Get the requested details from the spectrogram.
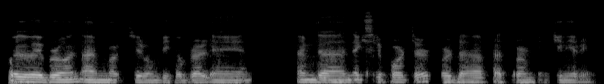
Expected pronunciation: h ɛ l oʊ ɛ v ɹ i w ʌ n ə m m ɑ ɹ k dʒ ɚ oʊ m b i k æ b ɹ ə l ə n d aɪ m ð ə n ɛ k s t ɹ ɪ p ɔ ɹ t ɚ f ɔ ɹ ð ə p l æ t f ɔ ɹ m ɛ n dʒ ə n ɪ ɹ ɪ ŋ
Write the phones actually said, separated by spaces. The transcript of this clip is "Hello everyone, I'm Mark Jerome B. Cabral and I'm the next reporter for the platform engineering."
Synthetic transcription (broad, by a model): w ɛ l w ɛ b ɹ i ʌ n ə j m ɑ ɹ k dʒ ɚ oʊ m b i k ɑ b ɹ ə l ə n d aɪ m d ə n ɛ k s t ɹ ɪ p ɔ ɹ t ɚ f ɔ ɹ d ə p l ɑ t f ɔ ɹ m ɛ n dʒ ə n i ɹ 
